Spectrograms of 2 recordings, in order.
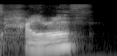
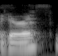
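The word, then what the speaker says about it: hiraeth: Heareth was the correct way to say that word is Hireth. Which is like so hard to say for some reason. But so we just call it Heareth, which is incorrect.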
